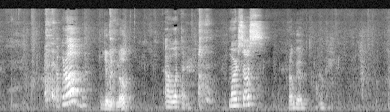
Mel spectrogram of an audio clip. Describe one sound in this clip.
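A young girl talks animatedly close by.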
